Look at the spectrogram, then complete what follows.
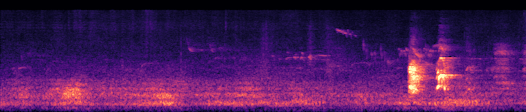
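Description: A dog barking twice in quick succession, two short sharp barks about six seconds in, over a low steady outdoor background.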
